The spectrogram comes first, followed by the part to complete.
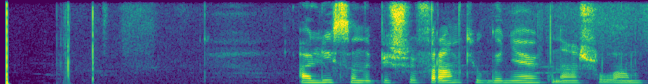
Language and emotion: Russian, neutral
